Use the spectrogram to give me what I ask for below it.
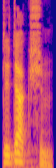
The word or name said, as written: deduction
